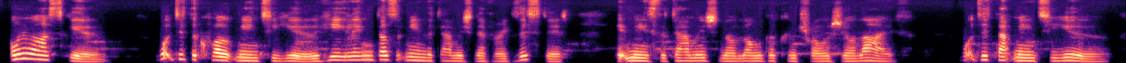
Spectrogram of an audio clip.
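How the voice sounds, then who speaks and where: A woman from England with a South London accent talks slowly and soothingly as a wellness coach, guiding viewers through a breathing exercise on a live stream. Her voice is mellow and soft-edged, recorded dry and close on a phone or webcam with no room sound. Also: low voice, no room sound, rough recording. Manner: slow, soothing and encouraging.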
